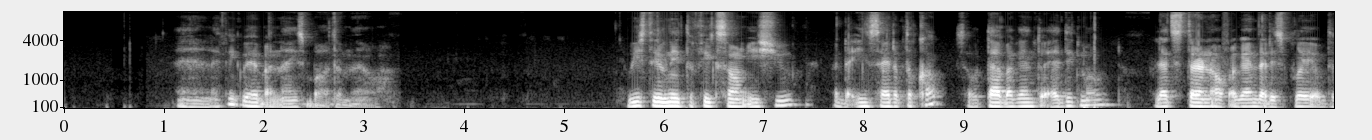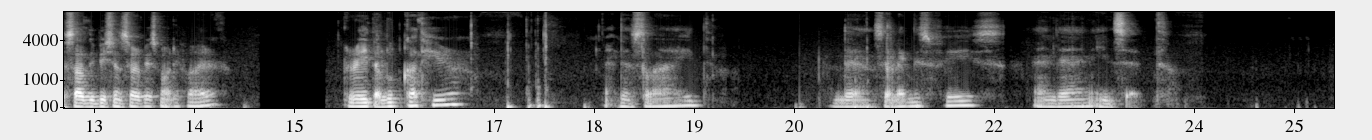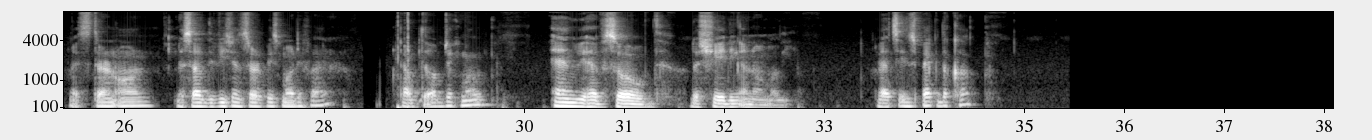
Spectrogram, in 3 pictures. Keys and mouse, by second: 0.6 Tab, 8.8 Tab, 10.3 Tab, 13.8-15.0 drag, 17.4 ctrl+r, 20.7 3, 21.3-22.8 drag, 22.8 i, 28.8 Tab.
